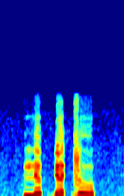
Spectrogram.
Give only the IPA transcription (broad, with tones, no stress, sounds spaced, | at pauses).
n ə˨˩ p̚ ɗ ə˦˥ t̚ z o˨˩ p̚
